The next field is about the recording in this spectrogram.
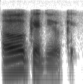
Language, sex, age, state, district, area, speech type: Dogri, male, 45-60, Jammu and Kashmir, Kathua, urban, conversation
